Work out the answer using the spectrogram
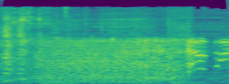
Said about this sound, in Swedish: jag sitter i bilen. Jag förstår. Ja, ah, vad bra att du sitter i bilen.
